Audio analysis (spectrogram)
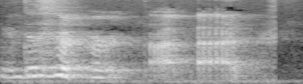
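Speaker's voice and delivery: crying through words. Told it's okay to cry and that you did well, speaking while crying. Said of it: "I don't even know why I'm crying".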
